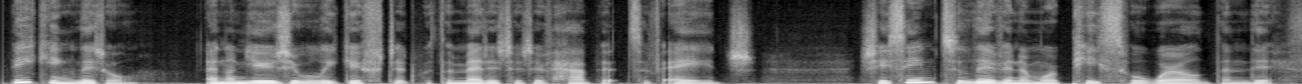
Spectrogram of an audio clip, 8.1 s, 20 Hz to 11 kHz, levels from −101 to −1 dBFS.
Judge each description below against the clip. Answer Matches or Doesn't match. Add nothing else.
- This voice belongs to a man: Doesn't match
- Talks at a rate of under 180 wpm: Matches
